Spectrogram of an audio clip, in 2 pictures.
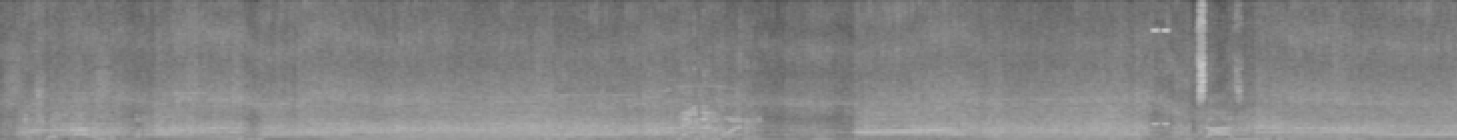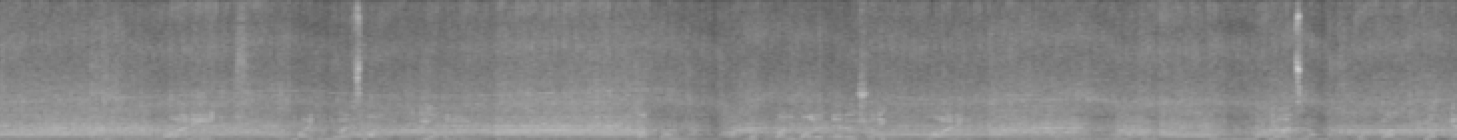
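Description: A rally car engine roars, revving up and dropping with each gear change.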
